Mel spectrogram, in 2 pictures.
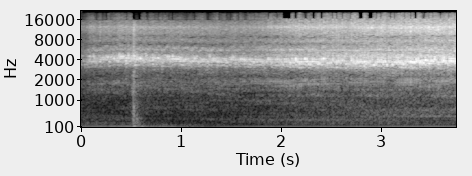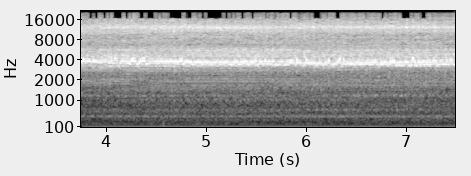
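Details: Ford Focus ST Mk2 engine: steady high hiss-whistle over the engine that grows as it settles, from a leaking exhaust manifold gasket/bolts, found by a local garage (Volvo service had claimed the turbo needed replacing).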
